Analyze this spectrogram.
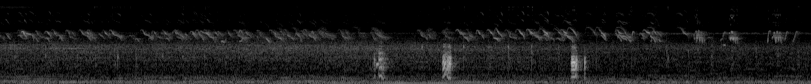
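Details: Hen calling her chicks to eat with three clear, clipped clucks a second or so apart in the middle, while chicks keep up rapid, high, down-slurred peeping throughout.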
